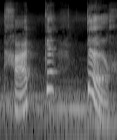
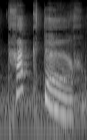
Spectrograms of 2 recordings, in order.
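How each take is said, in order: First: Tracteur split into "trac", pause, "teur"; syllable by syllable. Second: Said in the usual way. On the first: Shown as a demonstration. Teacher counting syllables for children, tracteur broken in two. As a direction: beat out tracteur in two drawn-out pieces. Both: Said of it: "On a deux syllabes".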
